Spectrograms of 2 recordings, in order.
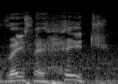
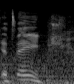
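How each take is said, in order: First: The letter name starts with an h sound. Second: The letter name starts without an h sound. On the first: This is how some British speakers say it. "they're pronouncing the H. Even the letter H" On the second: This is how the speaker says it. "I'm like, it's H"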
